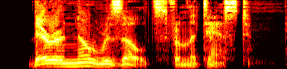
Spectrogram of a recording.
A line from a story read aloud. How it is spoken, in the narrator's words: said coldly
